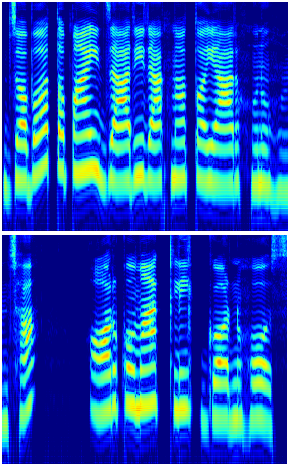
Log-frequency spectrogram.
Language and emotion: Nepali, neutral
